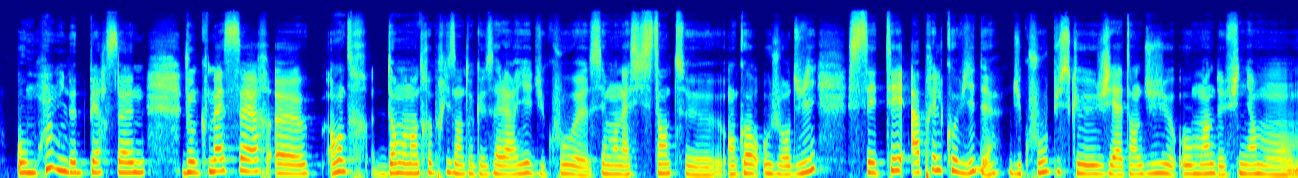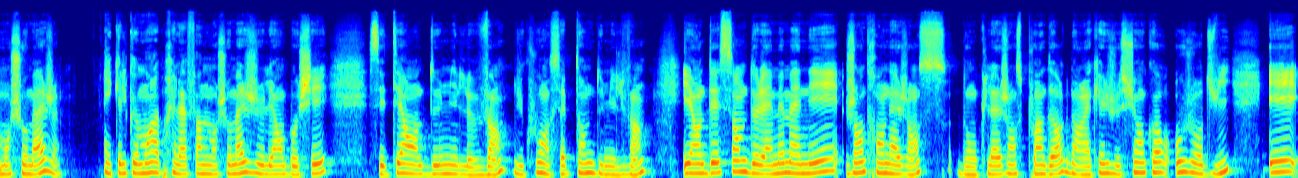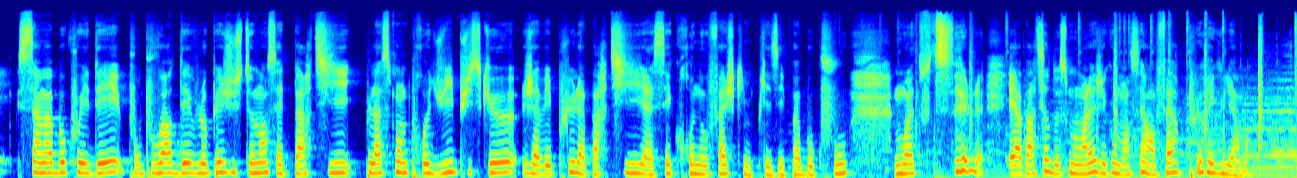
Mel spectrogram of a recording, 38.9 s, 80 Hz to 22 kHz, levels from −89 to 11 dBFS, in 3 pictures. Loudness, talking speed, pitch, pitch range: -18 LUFS, 190 wpm, 205 Hz, 190-220 Hz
